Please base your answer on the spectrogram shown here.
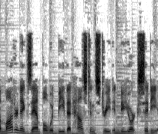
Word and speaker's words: Houston: example would be that Houston Street in New York City is pronounced like house rather than like Houston Texas so you can typically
